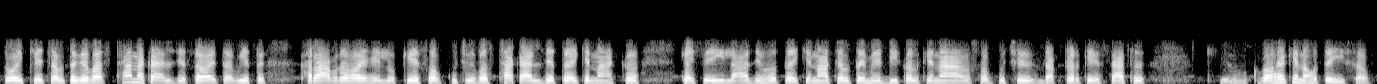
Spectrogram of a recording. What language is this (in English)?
Maithili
